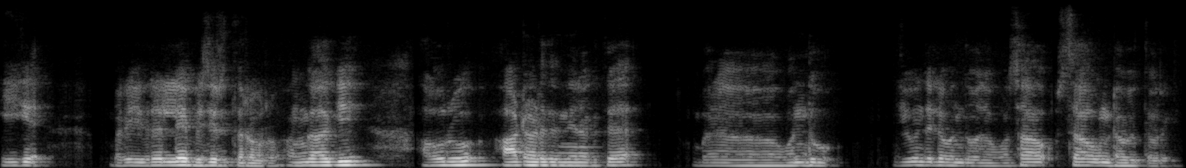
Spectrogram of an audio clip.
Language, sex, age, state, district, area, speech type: Kannada, male, 18-30, Karnataka, Koppal, rural, spontaneous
